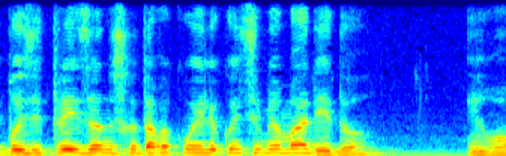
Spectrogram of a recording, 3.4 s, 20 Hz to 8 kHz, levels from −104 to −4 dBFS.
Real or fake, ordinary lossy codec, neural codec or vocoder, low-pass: real; none; none; none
